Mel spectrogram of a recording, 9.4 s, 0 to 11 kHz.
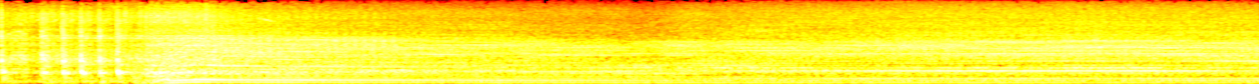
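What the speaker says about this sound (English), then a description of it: "So go ahead and start it." A 2008 Acura TSX with a 2.4L engine cranks with several quick starter pulses, catches, and settles into a steady, even idle that continues close by.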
